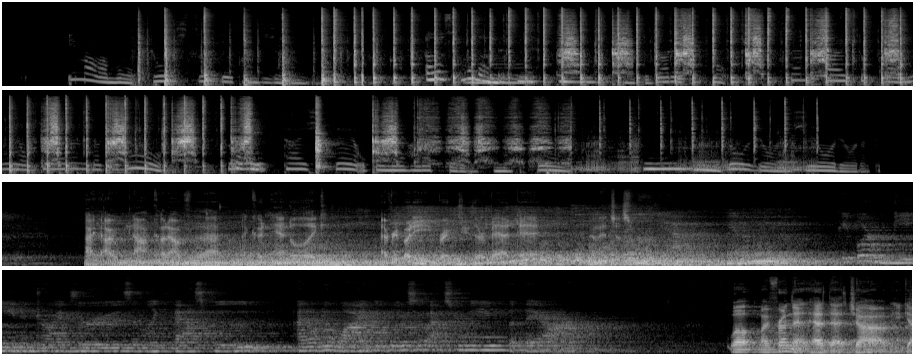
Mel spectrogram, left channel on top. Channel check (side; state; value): both; different; correlation 0.00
